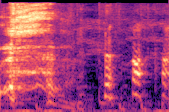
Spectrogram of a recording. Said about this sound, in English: I got to mute. I have to clear my throat.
